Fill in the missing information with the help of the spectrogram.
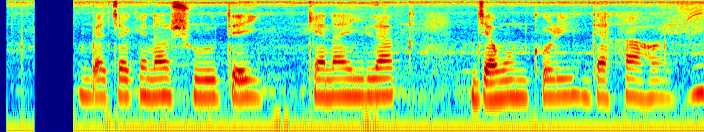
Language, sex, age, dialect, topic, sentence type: Bengali, male, 60-100, Rajbangshi, agriculture, statement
